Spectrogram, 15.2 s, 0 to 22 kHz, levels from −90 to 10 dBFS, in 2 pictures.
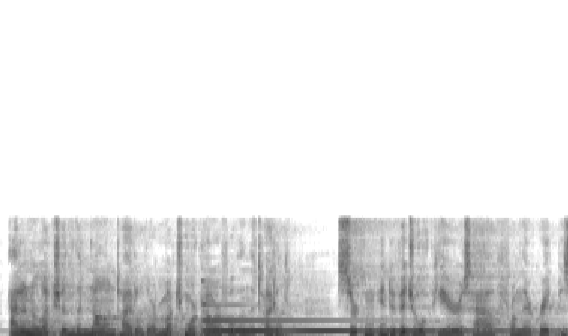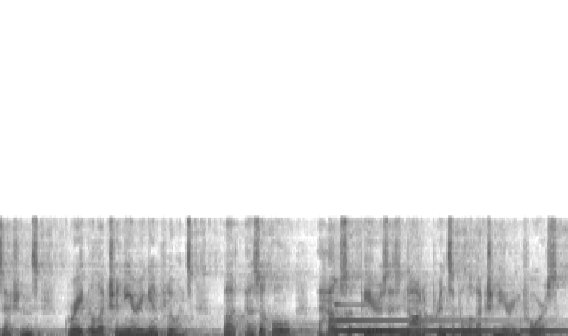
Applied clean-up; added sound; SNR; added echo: none; Chink, clink; 3 dB; reverberation time 1.6 s.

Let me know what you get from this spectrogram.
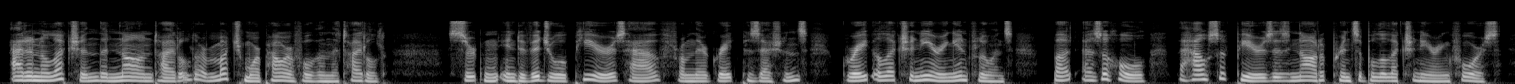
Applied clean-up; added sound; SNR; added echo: none; none; none; none.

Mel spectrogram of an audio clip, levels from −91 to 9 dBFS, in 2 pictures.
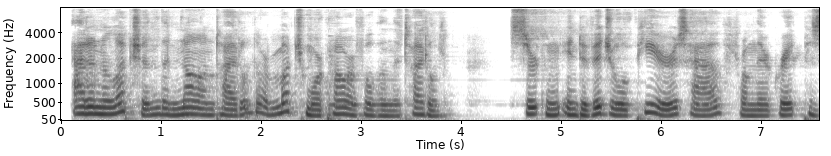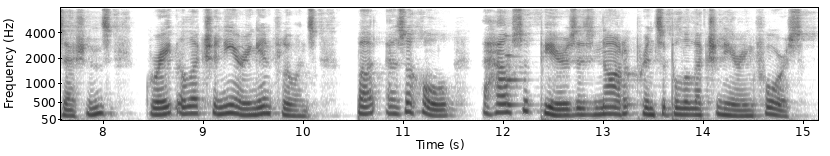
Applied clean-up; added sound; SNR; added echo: neural mask model DeepFilterNet 3.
